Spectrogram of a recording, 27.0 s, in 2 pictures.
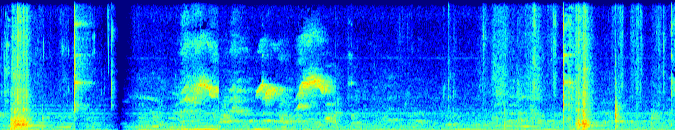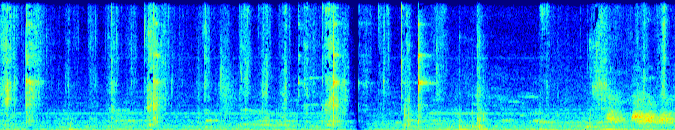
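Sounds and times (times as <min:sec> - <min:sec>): metal utensil scraping ceramic bowl: 0:10.4 - 0:22.4, 0:25.2 - 0:27.0.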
